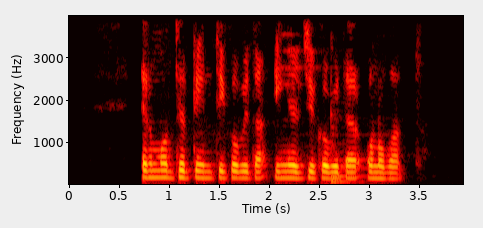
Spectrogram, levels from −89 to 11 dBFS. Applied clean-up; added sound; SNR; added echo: none; Bowed string instrument; 17 dB; none.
